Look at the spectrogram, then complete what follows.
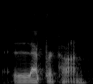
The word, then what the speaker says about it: leprechaun: Have you seen a leprechaun? But no, it's leprechaun. Leprechaun.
